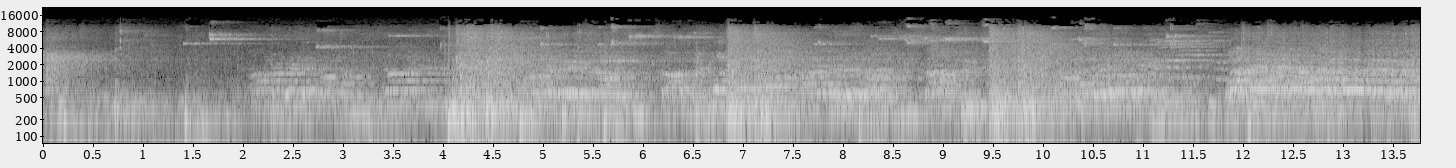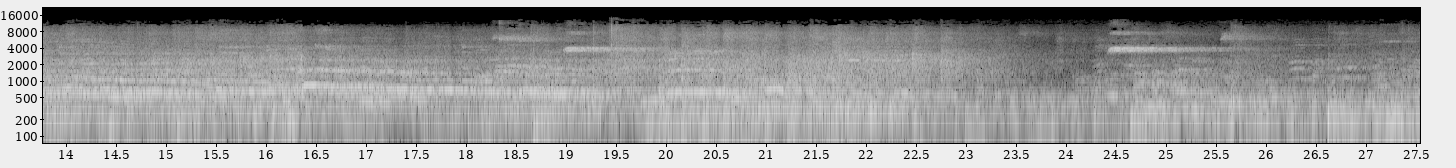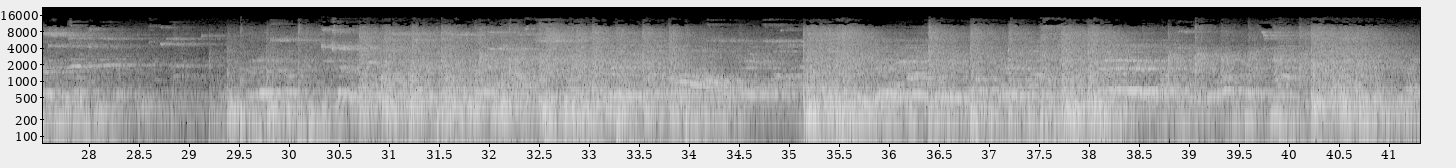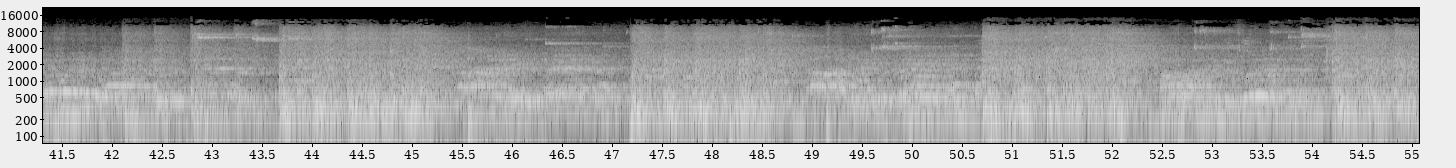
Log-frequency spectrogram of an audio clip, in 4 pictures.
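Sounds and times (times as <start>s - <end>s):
players shouting in echoing hall: 0.0s - 23.1s, 24.4s - 55.0s
ball bouncing on hall floor: 4.0s - 10.5s, 29.2s - 34.4s.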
